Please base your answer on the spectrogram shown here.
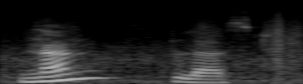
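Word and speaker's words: nonplus: Answer, the correct order of the sentence is a novice might be none plus. The poet wrote it in order to bring rhyme to her poem. None plus rhymes with thus.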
